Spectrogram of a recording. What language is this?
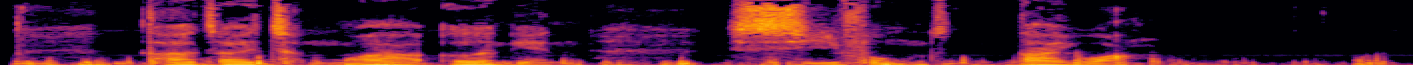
Chinese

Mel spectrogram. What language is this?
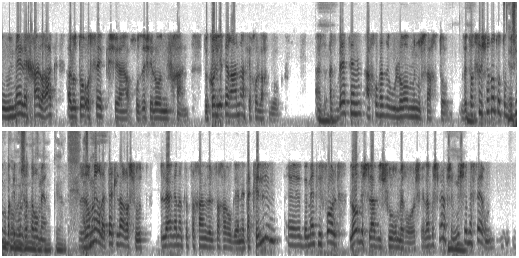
Hebrew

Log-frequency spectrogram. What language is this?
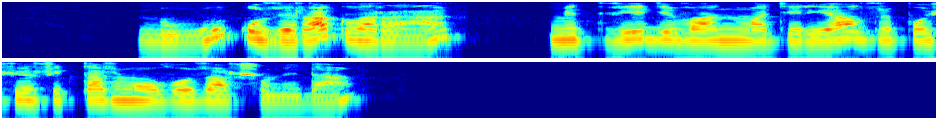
Mari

